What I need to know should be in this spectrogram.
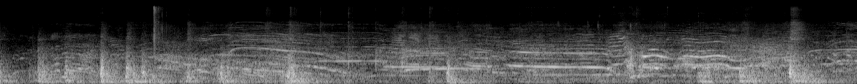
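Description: Wrestlers thud heavily onto a ring mat.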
